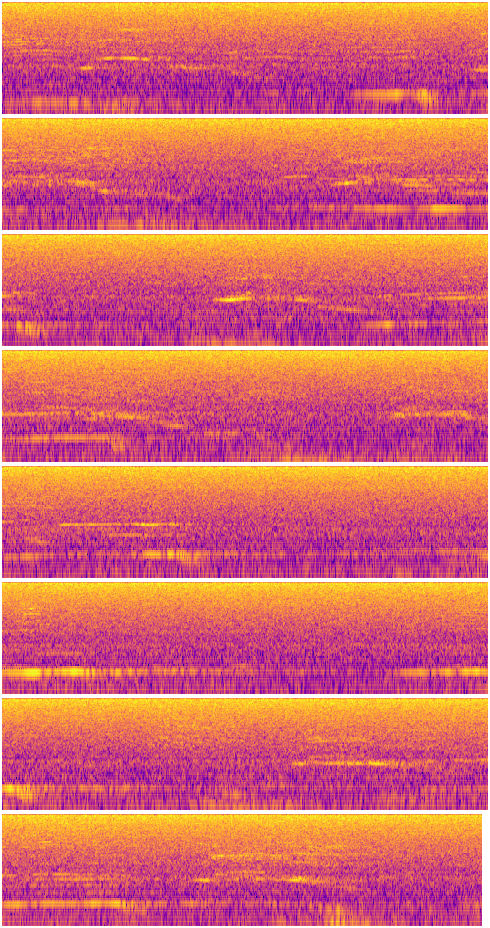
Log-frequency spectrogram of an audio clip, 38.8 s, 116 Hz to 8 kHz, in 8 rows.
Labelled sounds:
0.0	1.4	humpback whale, 0.86 to 1.8 kHz
4.9	5.2	humpback whale, 0.80 to 0.93 kHz
7.7	8.5	humpback whale, 0.83 to 1.7 kHz
20.0	21.0	humpback whale, 0.80 to 0.93 kHz
32.2	32.4	humpback whale, 1.5 to 1.8 kHz
36.1	36.5	humpback whale, 1.4 to 1.8 kHz

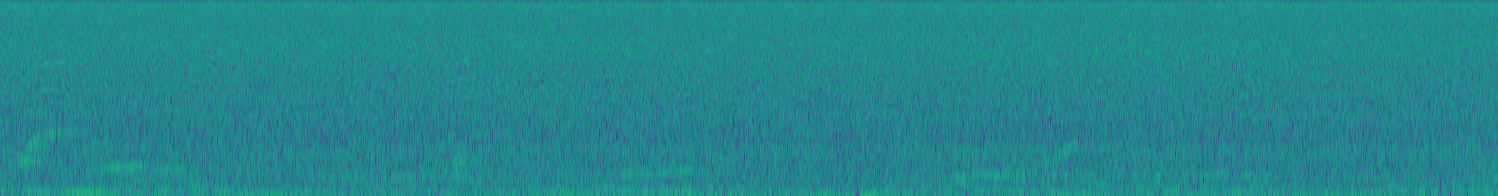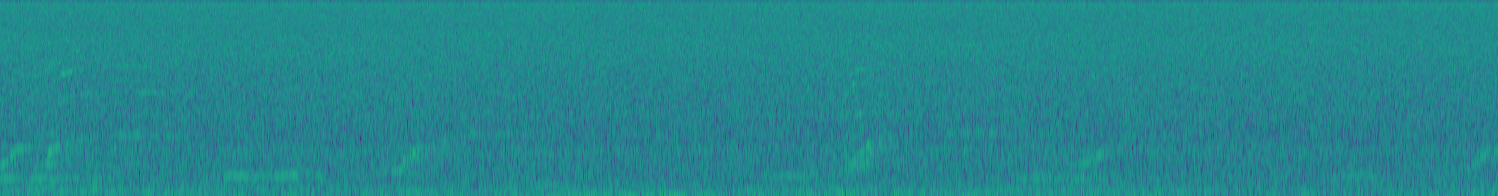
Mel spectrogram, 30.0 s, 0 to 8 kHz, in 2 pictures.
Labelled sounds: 0.3	0.6	humpback whale, 0.80 to 1.0 kHz

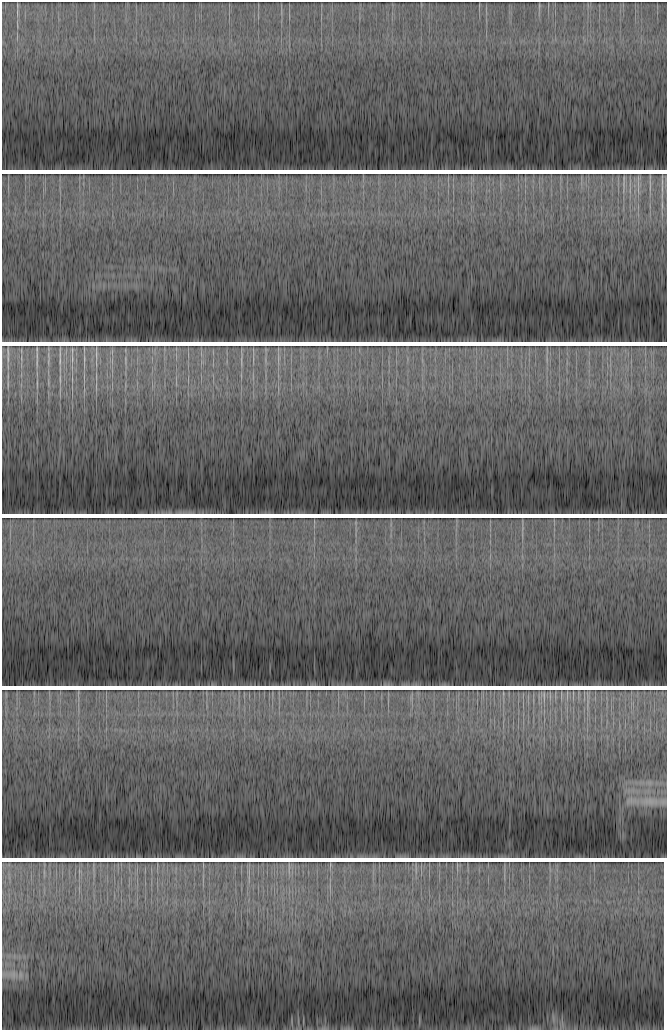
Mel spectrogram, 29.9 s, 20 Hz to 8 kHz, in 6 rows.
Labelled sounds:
5.6	6.1	killer whale, southern resident, 1.0 to 1.1 kHz
24.6	25.2	killer whale, southern resident, 0.96 to 1.5 kHz

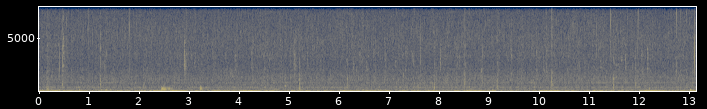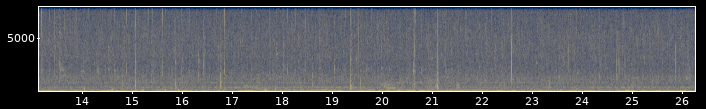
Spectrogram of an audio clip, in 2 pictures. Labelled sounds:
0.0	5.0	vessel noise, 0 to 8.0 kHz
6.8	9.3	killer whale, southern resident, 7.1 to 8.0 kHz

